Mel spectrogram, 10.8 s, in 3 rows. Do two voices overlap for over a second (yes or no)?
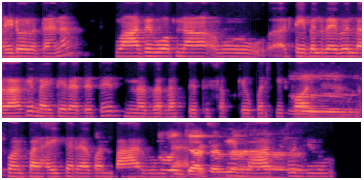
yes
